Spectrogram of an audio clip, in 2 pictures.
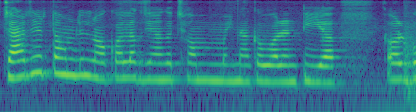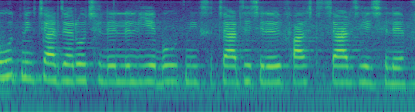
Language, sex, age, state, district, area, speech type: Maithili, female, 18-30, Bihar, Madhubani, rural, spontaneous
